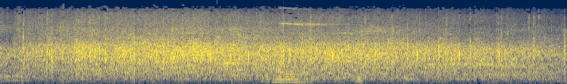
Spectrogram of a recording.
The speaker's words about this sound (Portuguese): Olha, eu quero pedir licença, viu, Pezão, a todas as autoridades para, ao invés de nominá-los um a um, eu quero nominar os jovens que estão aqui. Eu quero pedir um aplauso a eles.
